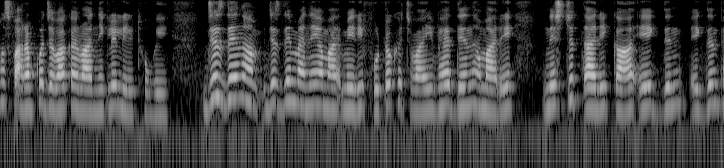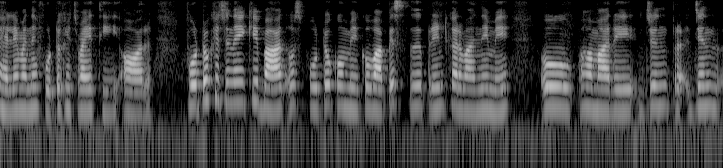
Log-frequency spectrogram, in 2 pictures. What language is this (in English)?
Hindi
